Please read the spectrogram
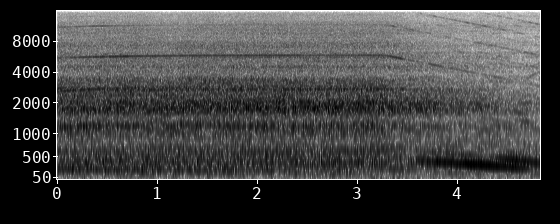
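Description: Electric countertop blender running steadily as oil is poured in to emulsify homemade mayonnaise. Its whine falls in pitch over the last second or so as the motor slows.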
